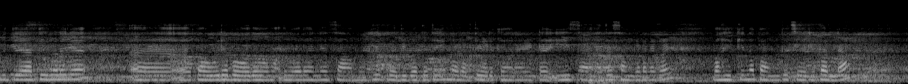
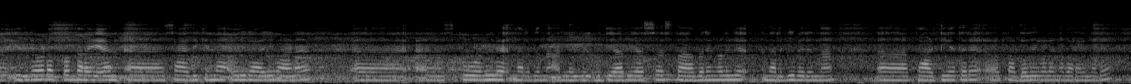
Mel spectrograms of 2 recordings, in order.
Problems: background sounds at intervals, low volume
